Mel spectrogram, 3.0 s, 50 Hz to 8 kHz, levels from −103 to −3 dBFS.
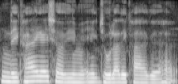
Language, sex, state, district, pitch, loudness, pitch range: Hindi, male, Jharkhand, Garhwa, 140 Hz, -13 LUFS, 135-155 Hz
